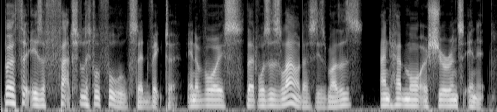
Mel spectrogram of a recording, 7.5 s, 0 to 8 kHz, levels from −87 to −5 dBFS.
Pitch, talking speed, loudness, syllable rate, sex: 110 Hz, 195 wpm, -19 LUFS, 4.7 syllables/s, male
